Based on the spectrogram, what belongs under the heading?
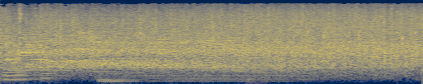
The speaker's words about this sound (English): Thank you. It's always a bit difficult when you start clapping without realising how long it's going to go on for, isn't it? Yeah, because you're stuck with it by then.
